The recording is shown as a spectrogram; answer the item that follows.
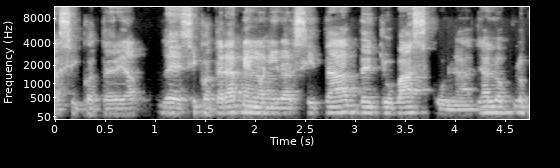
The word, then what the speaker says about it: Jyväskylä: emérito de la psicoterapia en la Universidad de Jyväskylä. ¿Ya lo pronuncié bien? Muy bien, Estoy Gerardo, muy mejorando. bien, sí, De Jyväskylä, Finlandia.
